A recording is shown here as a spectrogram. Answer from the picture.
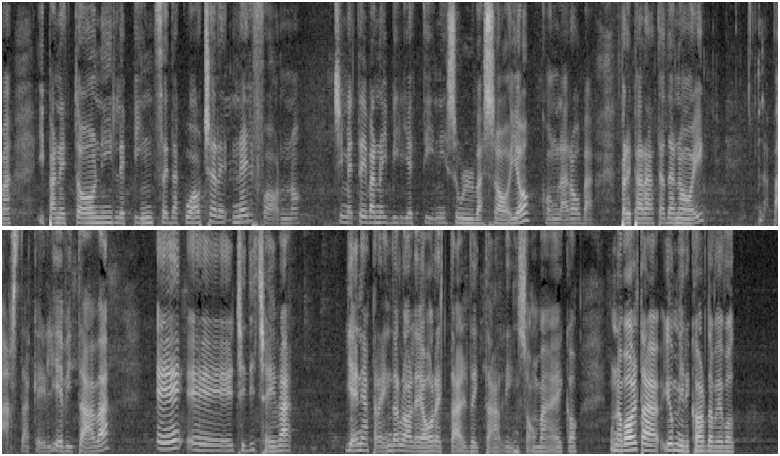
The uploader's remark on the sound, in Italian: Radio di Quartiere – Bar Piazzutta. Vi presentiamo il racconto audio dell’ultimo incontro a microfoni aperti della radio di quartiere del 2023!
